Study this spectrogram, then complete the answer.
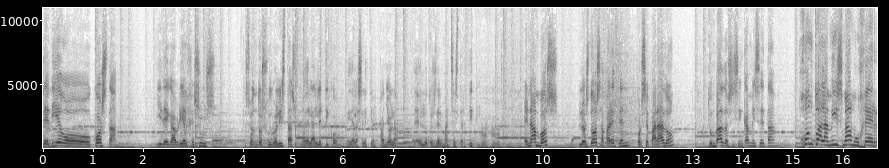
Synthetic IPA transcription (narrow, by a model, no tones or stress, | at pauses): d̪e̞ðje̞ɣ̞oko̞st̪a | iðe̞ɣaβ̞ɾje̞lxe̞sus | ke̞so̞nd̪o̞sfut̪βo̞list̪asunoð̞e̞lat̪le̞t̪iko̞meðjalase̞lekθjo̞nespaɲo̞la̰ḛlo̞t̪ɾoezðe̞lmãnt͡ʃest̪e̞̰ɾθit̪i | e̞nãmbo̞slo̞zðo̞sapaɾe̞θe̞mpo̞ɾse̞paɾað̞o̞ | t̪umbaðo̞s̬isiŋkamise̞t̪a | xunt̪oalamizmamuxe̞ɾ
